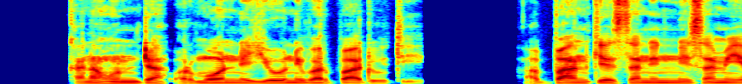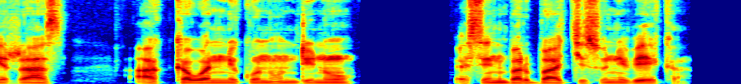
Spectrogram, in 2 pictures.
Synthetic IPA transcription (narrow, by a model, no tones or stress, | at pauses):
kɐnɐɦʊnd̪ɐʔɔ̰ɾmo̞ːnːɪjoːnɪbɐɾbaːd̪uːt̪ɪ̰ | ʔɐ̰bːaːŋke̞ːsːɐnɪnːɪsɐmiːrːaːs | ɐ̰kːɐwɐnːɪkʊnhʊnd̪ɪnuː | ɪsɪnbɐɾbaːt͡ʃːɪsʊnɪbe̞ːkʰɐ̥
